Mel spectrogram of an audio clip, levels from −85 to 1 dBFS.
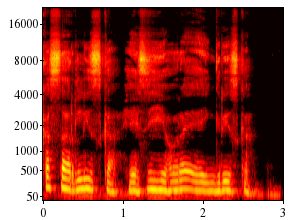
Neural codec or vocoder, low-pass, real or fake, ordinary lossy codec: none; none; real; none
